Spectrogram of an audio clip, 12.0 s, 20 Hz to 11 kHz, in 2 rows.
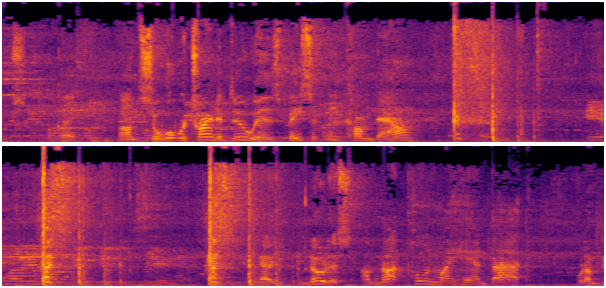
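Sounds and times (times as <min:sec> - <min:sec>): palm slapping training dummy: 0:04.4 - 0:05.5, 0:06.4 - 0:07.2, 0:08.0 - 0:09.2.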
